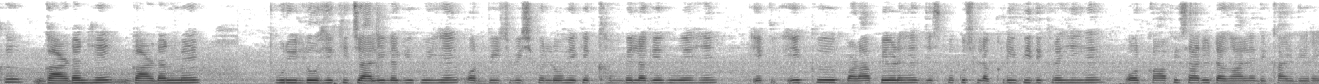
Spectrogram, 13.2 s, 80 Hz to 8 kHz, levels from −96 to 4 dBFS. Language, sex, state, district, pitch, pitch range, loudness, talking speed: Hindi, female, Uttar Pradesh, Budaun, 220 Hz, 215-230 Hz, -30 LUFS, 185 wpm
